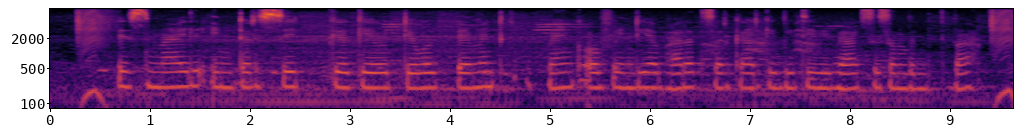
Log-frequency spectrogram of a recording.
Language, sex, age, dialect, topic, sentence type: Bhojpuri, female, <18, Southern / Standard, banking, statement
